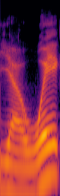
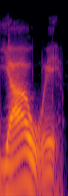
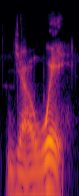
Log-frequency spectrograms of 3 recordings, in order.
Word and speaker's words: Yahweh: Es Yeshua con acento en la U, es Yahweh con acento en la E. Aunque algunos dicen Yahweh, pero eso es por influencia americana, ¿verdad? Del inglés. Lo correcto en hebreo es Yahweh, Yeshua, Yahoshua, Moshe.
